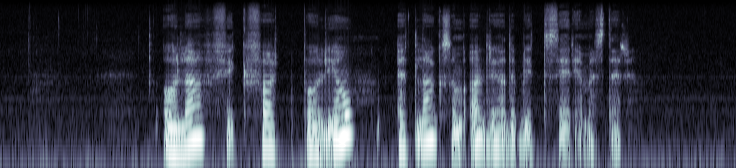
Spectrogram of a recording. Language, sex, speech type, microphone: Norwegian, female, read, Shure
